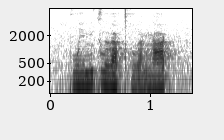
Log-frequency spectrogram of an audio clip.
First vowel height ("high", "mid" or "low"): high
